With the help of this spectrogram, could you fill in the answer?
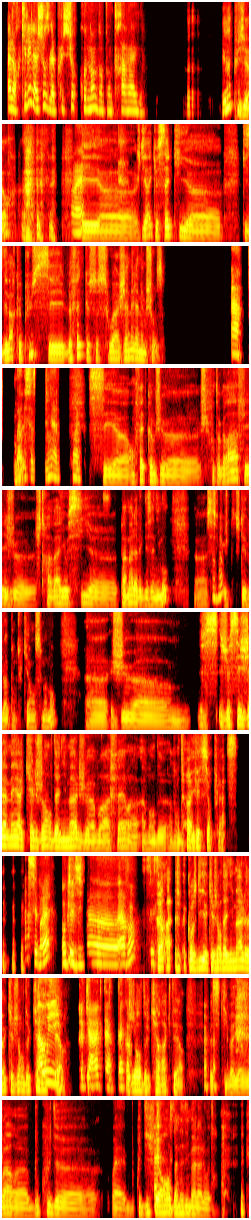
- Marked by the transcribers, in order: tapping; laugh; drawn out: "heu"; drawn out: "hem"; laughing while speaking: "d'arriver sur place"; laugh; laughing while speaking: "Le genre de caractère"; laugh; laugh; chuckle
- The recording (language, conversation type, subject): French, unstructured, Quelle est la chose la plus surprenante dans ton travail ?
